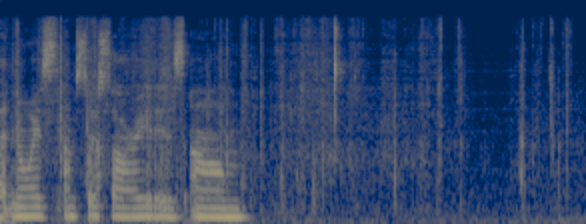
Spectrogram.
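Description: Sticker paper rustles and crinkles close by.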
